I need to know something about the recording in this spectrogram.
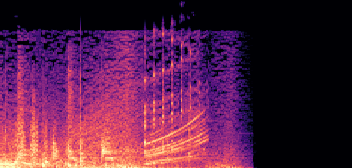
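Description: A bright game jingle chimes with rising notes.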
